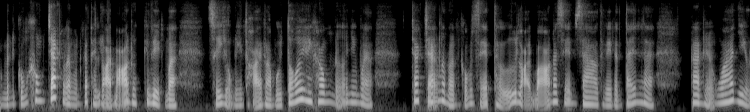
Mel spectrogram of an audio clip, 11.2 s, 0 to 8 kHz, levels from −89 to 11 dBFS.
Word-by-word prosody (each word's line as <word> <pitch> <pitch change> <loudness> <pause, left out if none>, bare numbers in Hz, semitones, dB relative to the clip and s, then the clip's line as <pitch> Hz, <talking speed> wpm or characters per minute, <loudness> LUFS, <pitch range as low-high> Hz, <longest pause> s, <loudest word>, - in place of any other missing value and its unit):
mình 135 +1 -6
cũng 135 +1 -5
không 210 +4 -2
chắc 275 0 +8
là - - +2
mình 125 -1 -9
có - - -2
thể - - -4
loại - - +6
bỏ - - +7
được 165 - -2
cái - - -4
việc 140 -5 +2
mà 115 -1 +4 0.5
sử - - -2
dụng 150 0 -3
điện 120 0 -7
thoại - - +1
vào 120 -4 -1
buổi 120 +1 -4
tối 220 +6 +3
hay 200 -2 +2
không 185 -1 -1
nữa, 185 - -5
nhưng 180 -1 -5
mà 125 -7 -3 0.6
chắc 205 0 +2
chắn 215 - +2
là 210 - +2
mình 115 - -1
cũng 155 +3 -5
sẽ - - -2
thử - - -1
loại - - +1
bỏ - - +3
nó 195 0 0
xem 175 - -5
sao. 140 -3 -1
Tại 135 - -18
vì 120 - -3
mình 115 -2 -6
thấy 160 +3 -2
là 160 -9 -4 0.5
nó 175 - +1
ảnh 165 - 0
hưởng 150 +2 -6
quá 185 +4 +3
nhiều 170 -9 -3
155 Hz, 255 wpm, -22 LUFS, 130-185 Hz, 0.6 s, chắc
